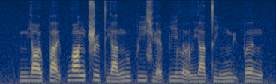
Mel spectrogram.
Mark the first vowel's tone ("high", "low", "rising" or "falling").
rising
